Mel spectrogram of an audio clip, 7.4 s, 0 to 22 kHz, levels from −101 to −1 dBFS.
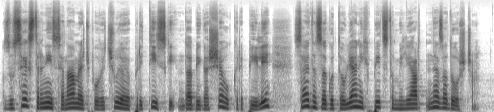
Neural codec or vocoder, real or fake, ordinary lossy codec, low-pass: none; real; none; none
